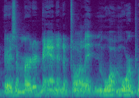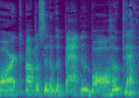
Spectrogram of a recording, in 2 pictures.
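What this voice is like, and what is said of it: Hoarse rough-voiced impression. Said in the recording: “a man with a hoarse voice said ... I like your impression.”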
